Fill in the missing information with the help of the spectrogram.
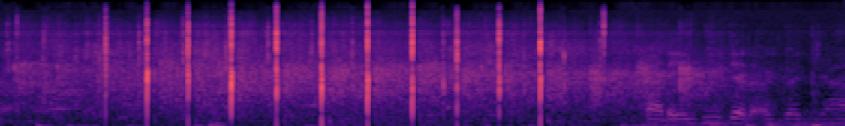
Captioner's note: applause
